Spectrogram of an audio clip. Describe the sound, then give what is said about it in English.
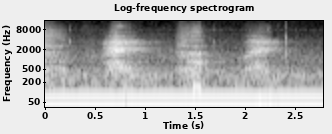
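Three slow, audible breaths, a soft rushing inhale and exhale pattern with pauses between, over a low steady hum and no talking. “And so there's this sense that our being in God is this never-ending in and out, breathing in, breathing out.”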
